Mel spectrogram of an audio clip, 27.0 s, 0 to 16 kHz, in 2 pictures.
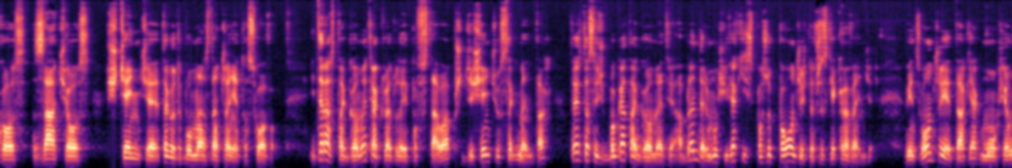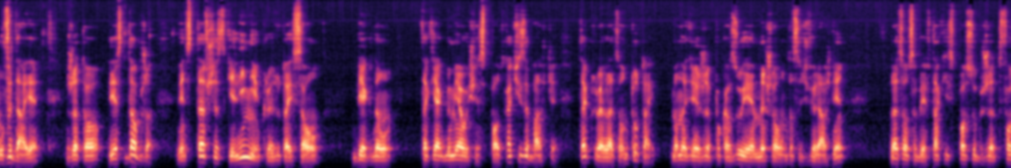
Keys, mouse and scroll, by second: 8.9-11.3 drag, 11.6-13.2 drag, 13.4 click, 14.2 click, 15.2 shift+middle click, 15.3 shift+middle click, 16.4-16.9 shift+scroll up 2, 20.4-20.9 scroll down 2, 26.5 shift+click.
